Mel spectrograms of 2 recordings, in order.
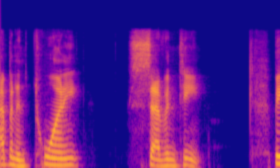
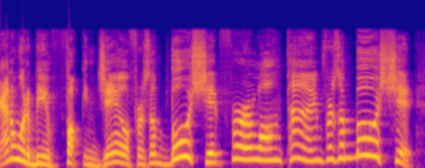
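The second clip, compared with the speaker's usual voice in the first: exasperated outburst; 8 semitones higher, 4 dB louder than usual. Real, not acted. Venting about jail over nothing.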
